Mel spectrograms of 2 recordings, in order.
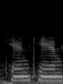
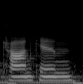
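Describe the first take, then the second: First: The first syllable has the vowel of 'can'. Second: The first syllable has the vowel of 'con'. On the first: The speaker calls it wrong. "I've been saying it wrong this whole video" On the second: The speaker calls it right. "it's probably Conkin"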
